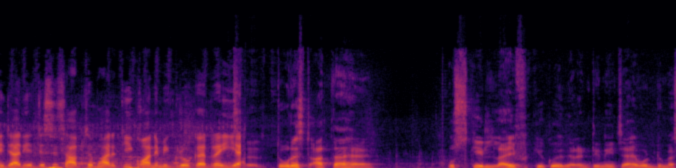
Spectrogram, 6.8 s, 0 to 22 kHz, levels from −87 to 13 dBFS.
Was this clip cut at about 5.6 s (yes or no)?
no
